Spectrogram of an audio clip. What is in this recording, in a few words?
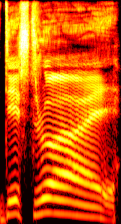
fireball, Super Villain; speech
